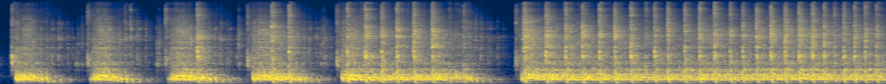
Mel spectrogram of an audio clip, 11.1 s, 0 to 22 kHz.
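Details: Stihl 028AV Wood Boss chainsaw after carburetor clean and rebuild, on choke, before tuning the adjustment screws: five or six short pull-start bursts, then catches and holds a fast, even buzz with no stumble; normal running.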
